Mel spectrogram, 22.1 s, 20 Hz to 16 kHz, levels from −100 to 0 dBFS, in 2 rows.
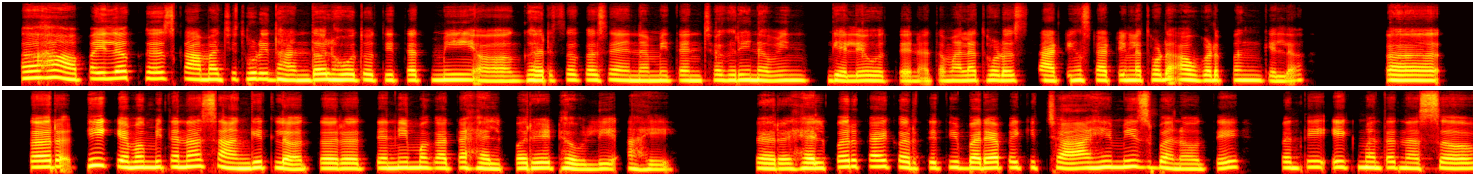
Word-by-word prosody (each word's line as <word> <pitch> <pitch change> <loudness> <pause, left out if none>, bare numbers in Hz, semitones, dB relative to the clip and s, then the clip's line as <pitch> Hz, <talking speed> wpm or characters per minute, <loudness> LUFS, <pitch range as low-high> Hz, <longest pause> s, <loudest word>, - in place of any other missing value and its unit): आह, 275 +1 +3
हां. 285 -5 +3
पहिलं 250 +2 +2
खरंच 255 -2 -5
कामाची 225 -1 0
थोडी 240 -1 +1
धांदल 210 +1 +3
होत 210 -1 +4
होती 205 -1 -2
त्यात 200 +1 -3 0.2
मी 210 +1 +3
अ, 185 - -3 0.3
घरचं 190 +1 0
कसं 205 0 -3
आहे 200 -2 0
ना, 185 0 +1
मी 185 0 0
त्यांच्या 190 0 -2
घरी 200 +1 +2
नवीन 195 0 +1 0.2
गेले 180 -1 -1
होते 180 - -3
ना 85 0 -8
तर - - -7
मला 185 +1 0
थोडं 195 -1 +1
स्टार्टिंग, 190 0 -3
स्टार्टिंगला 195 0 -1
थोडं 210 0 0
अवघड 195 -1 +1
पण 200 -1 0
गेलं. 175 +3 -6 0.6
अ, 205 - +1 0.8
तर 240 +1 +5
अ, 270 - -2
ठीक 295 -1 +5
आहे 240 - +5
मग 230 +1 +5
मी 230 +1 +2
त्यांना 245 +1 +3
सांगितलं 210 -6 +2
तर 195 -1 +3
अ, - - +2
त्यांनी 205 +1 +3
मग 210 -1 -1
आता 200 +2 -2
हेल्परही 200 +2 +1
ठेवली 180 -2 0
आहे. 165 -2 -3 0.7
तर 185 -2 +2
हेल्पर 200 +6 +2
काय 250 0 +2
करते, 210 -2 -1
ती 225 - -1
बऱ्यापैकी 215 +1 +2
चहा 200 -2 +1
हे 215 +3 +3
मीच 235 0 0
बनवते 190 +1 -2 0.3
पण 215 -1 -1
ते 235 - -3 0.2
एक 230 - -4
म्हणतात 220 -1 +1
ना 205 -1 0
सर्व्ह 195 0 +1
200 Hz, 175 wpm, -19 LUFS, 190-225 Hz, 0.8 s, तर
